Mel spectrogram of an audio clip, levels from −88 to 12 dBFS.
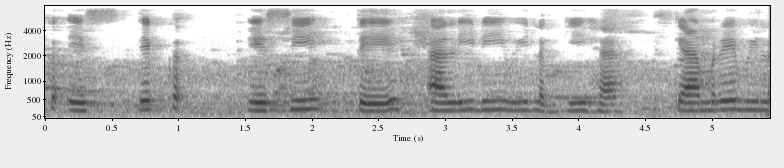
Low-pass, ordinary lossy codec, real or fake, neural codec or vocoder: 7.2 kHz; none; real; none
